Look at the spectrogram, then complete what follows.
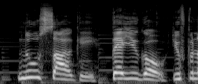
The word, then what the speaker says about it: Nousagi: my comments was like, "Why are you pronouncing it depressed Nagi instead of depressed no Usagi?" Because he pronounced it that way himself. He calls himself Nusagi.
